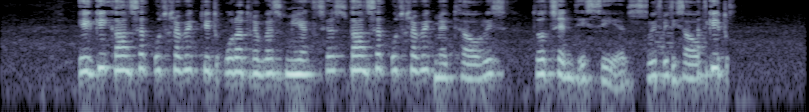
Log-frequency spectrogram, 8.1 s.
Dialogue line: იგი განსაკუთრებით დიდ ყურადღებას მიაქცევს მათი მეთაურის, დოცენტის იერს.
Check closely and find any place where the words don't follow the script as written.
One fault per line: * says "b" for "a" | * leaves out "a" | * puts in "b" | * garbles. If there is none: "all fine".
* says "განსაკუთრებით" for "მათი"
* garbles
